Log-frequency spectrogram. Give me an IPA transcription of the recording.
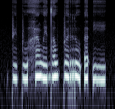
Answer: p y˨ p u˨ h ə̃˦ w ɪ˨˦ d̪ ʌ˦ w p ɵ˦ r u˦˨ ʔ ə˦˨ ʔ i˨

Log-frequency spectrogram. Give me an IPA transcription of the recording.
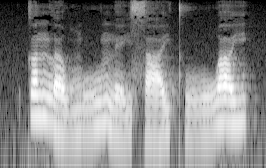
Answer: k ɐ˥ n l ɐ˨ w m uː˨˥ n̪ e˨˧ j s aː˨˥ j t̪ʰ uː˨˧ w ɐ˥ j

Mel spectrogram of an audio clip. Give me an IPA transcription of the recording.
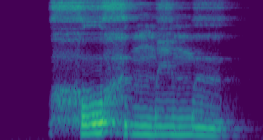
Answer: h o h ɨ ŋ͡m i m ɨ

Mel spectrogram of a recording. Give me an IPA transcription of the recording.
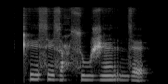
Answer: kʰ e s e z ə ħ s u ʒ ɛ̃ r n z ɛ

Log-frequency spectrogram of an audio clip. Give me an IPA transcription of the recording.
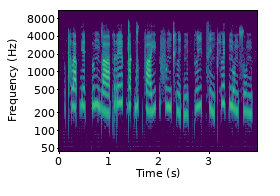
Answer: pʰ l a˦˥ t̚ j e˦˥ k̚ ʔ ɯ˥˩ ŋ d aː˩˦ p r eː˥˩ p̚ d a˥˩ k̚ d u˥˩ k̚ f a˦˥ j | f ɯ˧ ŋ kʰ l i˨˩ ʔ ŋ e˨˩ k̚ p l iː˦˥ t̚ s i˨˩ n pʰ l e˥˩ k̚ n o˧ n s u˧ n

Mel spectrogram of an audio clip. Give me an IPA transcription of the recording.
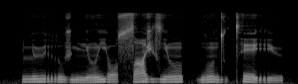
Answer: l ʉ r u ʒ nʲ õ j u sˤ e ʒ zʲ õ | ɡ õ d ṳ t̪ʰ e rʲ ʉ

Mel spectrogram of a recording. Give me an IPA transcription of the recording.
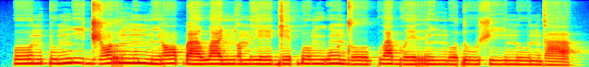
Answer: oː˨ n k͡p u˨ ŋ i˦˨ d͡ʒ ɔ˨˦ r ŋ ũ˦ m ĩ˨ ɾ ɔ˦ ɓ a˨ w a˦ ɲ ɔ˦ n ɣ eː˦ ɡ e˦ ɓ o˦ ŋ w ũ˦ d oː˨ kʷ a˦ ɡʷ eː˨ r ĩ˨ ŋ o˨ ɗ uː˨ ʃ iː˨ n uː˨ n ɡ a˨

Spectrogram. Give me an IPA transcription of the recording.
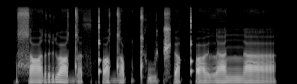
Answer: s ɑ˧ r u˦˨ dˤ y˨ θ qʼ ɘ˧ dˤ ɘ˦˨ p tʼ u˨ t͡ʃʼ ɘ˧ qʼ œ˧ l a˦ nː a˦˨

